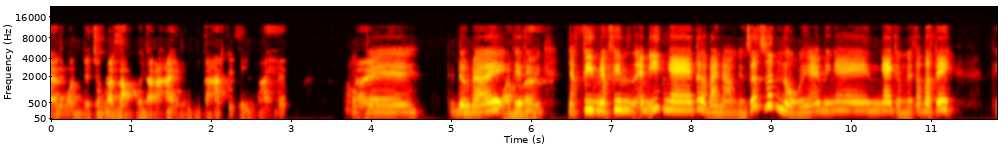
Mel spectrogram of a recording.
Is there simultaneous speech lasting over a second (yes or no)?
no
